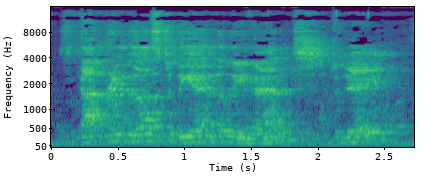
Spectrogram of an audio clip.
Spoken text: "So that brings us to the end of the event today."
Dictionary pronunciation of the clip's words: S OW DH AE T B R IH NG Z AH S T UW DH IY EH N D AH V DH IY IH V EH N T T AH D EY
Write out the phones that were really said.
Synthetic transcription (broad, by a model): S OW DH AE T B R IH NG Z AH S T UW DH IY EH N D AH V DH IY IH V EH N T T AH D EY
